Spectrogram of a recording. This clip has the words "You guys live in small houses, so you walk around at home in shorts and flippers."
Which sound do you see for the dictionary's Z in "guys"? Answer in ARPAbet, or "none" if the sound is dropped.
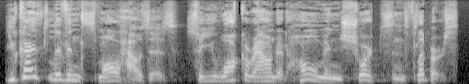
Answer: Z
